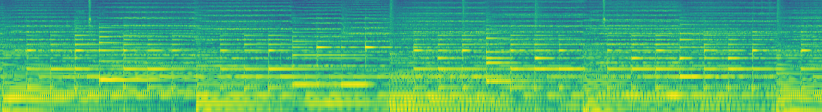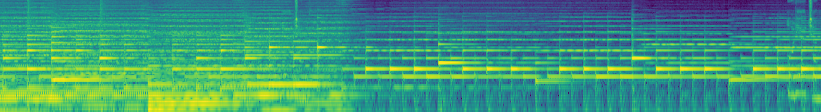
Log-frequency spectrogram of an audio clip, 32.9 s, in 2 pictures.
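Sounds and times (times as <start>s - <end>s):
uplifting emotional piano: 0.0s - 32.8s.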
